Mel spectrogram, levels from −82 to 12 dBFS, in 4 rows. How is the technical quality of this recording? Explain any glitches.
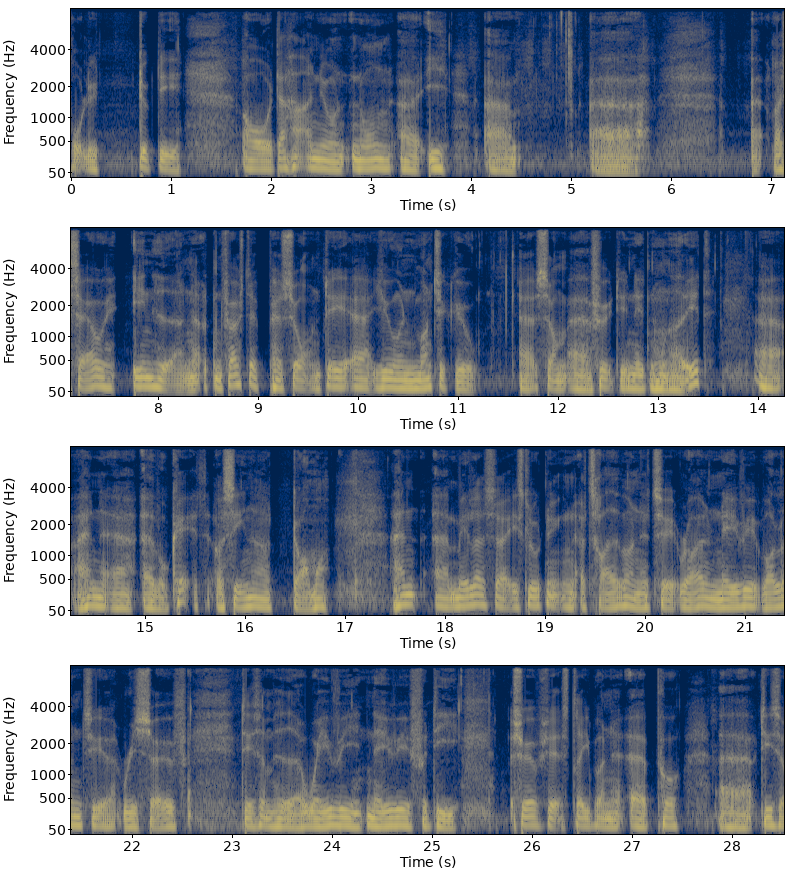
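The recording has one clear fault that runs through all of the speech. Gain pumping is present throughout, with swings of around 15 dB. The likely cause is gain set far too high and a fast limiter clamping down, which squashes the dynamics. On a waveform the envelope looks flattened, with the noise floor rising between phrases. The call microphone processing's band limit shows as an empty spectrogram above 8 kHz.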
